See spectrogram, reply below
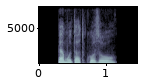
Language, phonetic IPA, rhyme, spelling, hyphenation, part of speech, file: Hungarian, [ˈbɛmutɒtkozoː], -zoː, bemutatkozó, be‧mu‧tat‧ko‧zó, verb / adjective, Hu-bemutatkozó.ogg
- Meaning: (verb) present participle of bemutatkozik; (adjective) introductory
